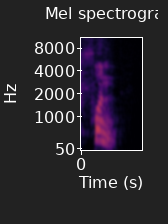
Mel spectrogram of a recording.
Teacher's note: یہاں پر ہم نون کی آواز کو ظاہر کر کے آگے نکل لیں گے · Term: اظہار کا قاعدہ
